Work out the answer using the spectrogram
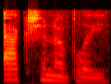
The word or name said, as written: actionably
